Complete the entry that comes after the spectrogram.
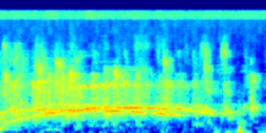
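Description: An audience applauding steadily, a dense wash of clapping that holds at an even level for several seconds, with a thin sustained tone running through it before the applause eases slightly.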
